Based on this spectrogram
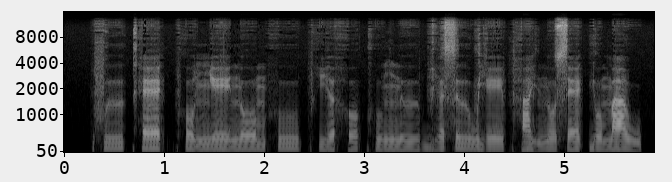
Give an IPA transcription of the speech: fɯː˩˧kʰɛː˧k̚pʰo˧˩ ɲeː˧˩noː˩˧mhuː˧ pʰi˩˧ə̯ho˩˧kʰu˧ŋnɯː˩˧ bi˩ə̯sɯː˥˨wjeː˩˧pʰa˧˩j no˧sɛː˧˥k̚jo˧˥ma˥˨w

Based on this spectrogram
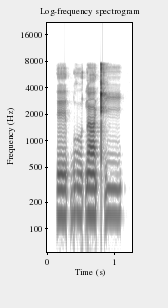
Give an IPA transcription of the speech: e˨ ɓu˨ ɗã˦kʼi˦

